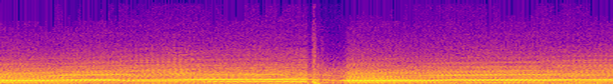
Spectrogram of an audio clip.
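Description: A car engine roars at high revs, rising steadily in pitch.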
